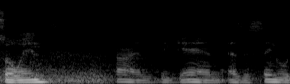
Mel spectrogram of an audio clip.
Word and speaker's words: Samhain: or sewin right some people will call it samhain but it's actually pronounced so in time began as a single day but by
